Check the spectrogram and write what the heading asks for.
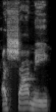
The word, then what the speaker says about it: Asami: I should say it's it's spelled a-s-a-m-i but it sounds like there's an H there between the with the S so it's like ashami T so but listen I'd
